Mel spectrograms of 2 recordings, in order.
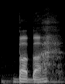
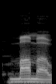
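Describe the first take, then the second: First: The M sounds are replaced by B sounds. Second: The word is said with normal M sounds. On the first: "becomes B, as in bother" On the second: "M, as in mother"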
